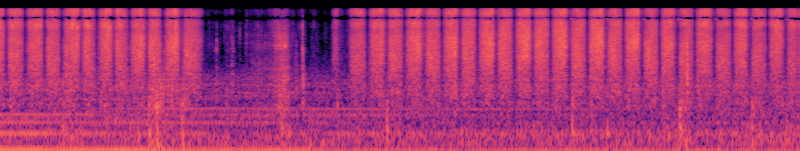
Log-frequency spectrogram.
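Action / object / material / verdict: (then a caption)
scrape / carpet car floor mat / carpet / none. A gloved hand scrubs the pile of a dirty dark grey carpet car floor mat, resting on a table, with a green-bristled plastic hand brush. Quick, fairly even back-and-forth bristle strokes produce a bright, scratchy rasp over a steady low hum. The scrubbing eases briefly near the start before resuming its rhythm.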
